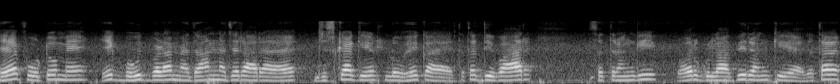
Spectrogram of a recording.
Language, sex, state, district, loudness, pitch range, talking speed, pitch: Hindi, male, Bihar, Madhepura, -16 LUFS, 185-210 Hz, 185 wpm, 195 Hz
